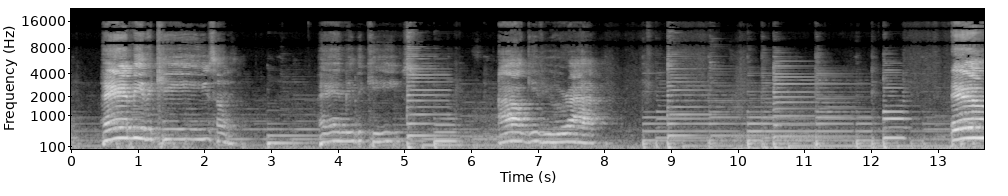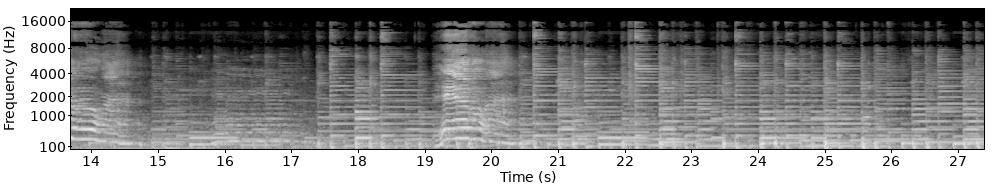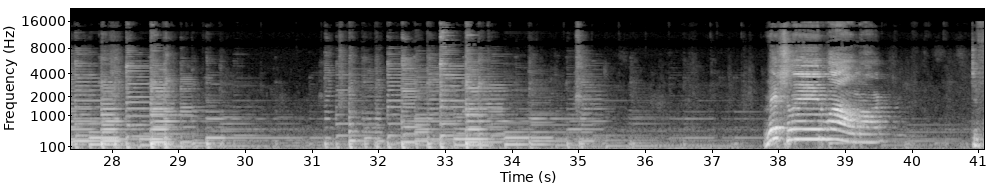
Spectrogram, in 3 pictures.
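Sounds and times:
acoustic guitar picked and strummed: 0:00.0 - 0:41.0.

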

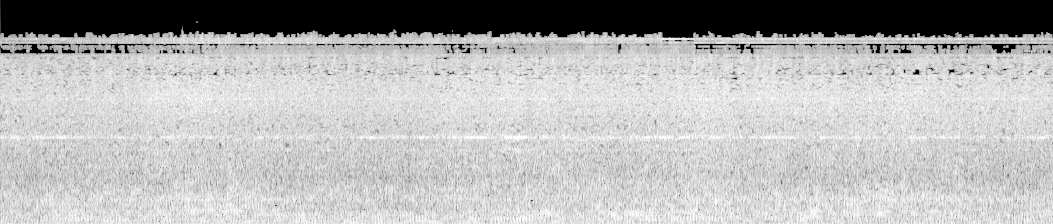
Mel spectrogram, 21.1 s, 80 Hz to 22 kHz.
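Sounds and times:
helicopter engine and rotor: 0:00.0 - 0:21.0.

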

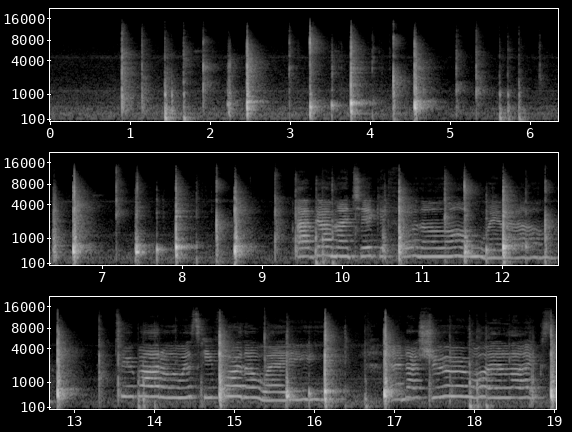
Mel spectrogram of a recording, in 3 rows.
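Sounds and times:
hand claps: 0:00.9 - 0:10.0, 0:10.6 - 0:14.0
woman singing: 0:09.4 - 0:12.8, 0:13.5 - 0:19.0.

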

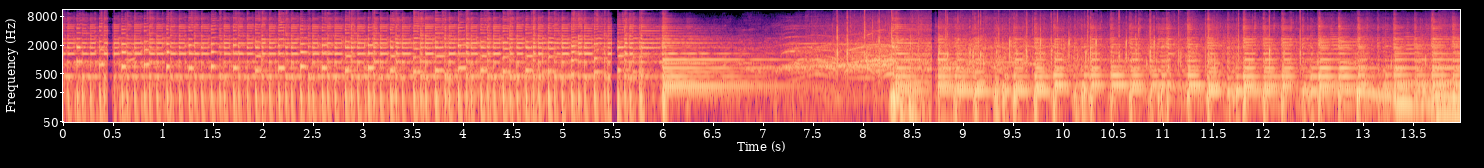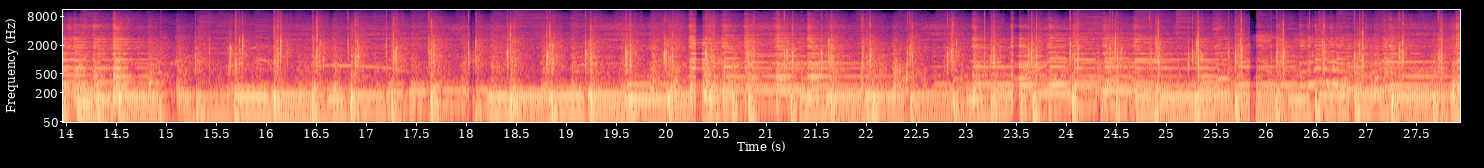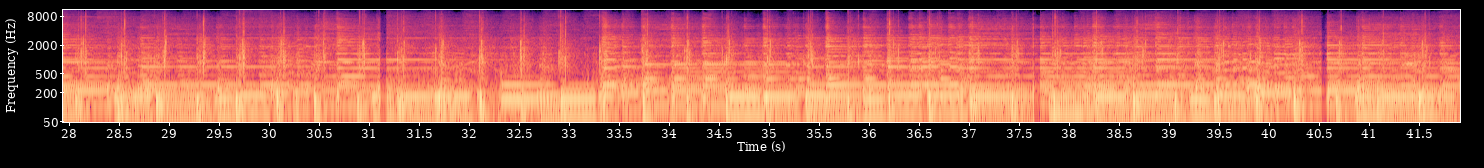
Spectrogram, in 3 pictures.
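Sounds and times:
bass guitar: 0:00.0 - 0:41.9
guitar picked and strummed: 0:00.0 - 0:41.9
drums: 0:08.0 - 0:41.9.

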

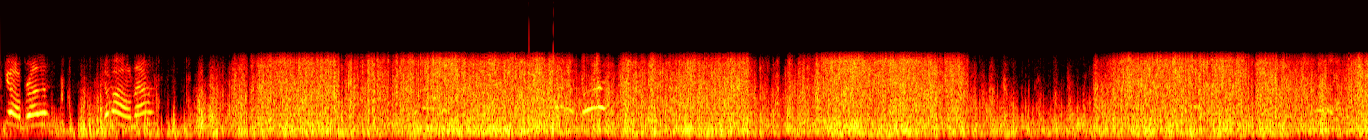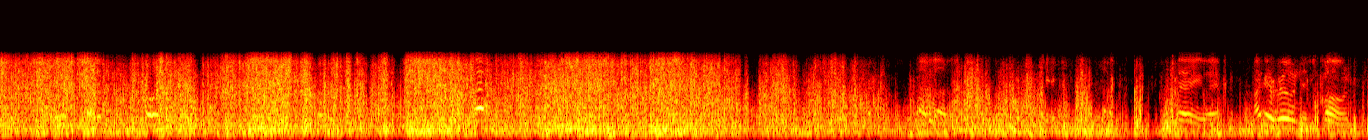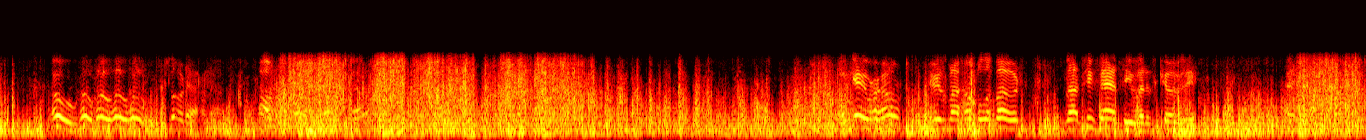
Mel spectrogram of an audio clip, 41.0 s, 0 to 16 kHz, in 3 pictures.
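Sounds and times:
wind buffeting microphone: 0:00.0 - 0:41.0.

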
